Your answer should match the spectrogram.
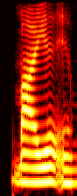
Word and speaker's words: Mya: Maya, MYA.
